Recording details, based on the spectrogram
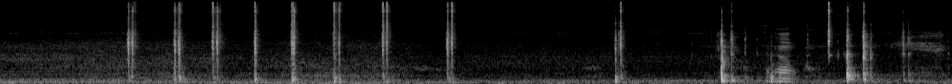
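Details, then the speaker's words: Older John Deere LT150 mower: sharp single clicks about every half second with no engine turning over; starter clicking, no crank, starter windings believed dead, new starter to be ordered. "believe that the windings inside this guy have died we will uh order a new starter"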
